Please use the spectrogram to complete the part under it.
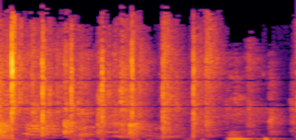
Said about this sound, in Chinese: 为什么拍手？我可以问一下吗？ 说拍手我们就盲从。 对， 哦， 他说拍手把荣耀归给神。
